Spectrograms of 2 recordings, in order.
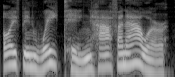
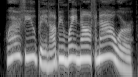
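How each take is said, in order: First: Slow, over-enunciated "waiting" with full -ing; exaggeratedly careful, sarcastic "waiting"; grudging corrected repeat. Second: Put-on high, loud boyish complaint; loud, put-out scolding with a casual accent; indignant cry. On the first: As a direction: repeat it slowly with an eye-roll, stressing "waiting". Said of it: "He rolled his eyes". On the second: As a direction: cry out impatiently at a latecomer. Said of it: "cried Jack". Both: A narrator's reading.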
